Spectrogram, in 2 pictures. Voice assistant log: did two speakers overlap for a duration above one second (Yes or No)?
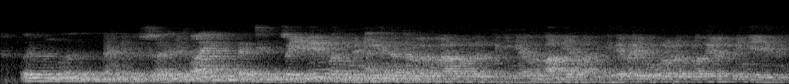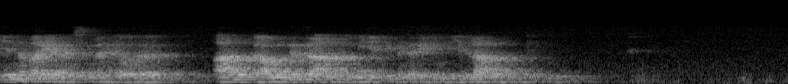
Yes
